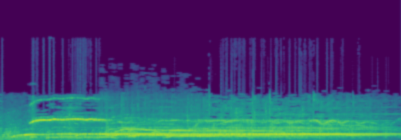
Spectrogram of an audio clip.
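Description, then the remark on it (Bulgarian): A large crowd of young voices, students gathered on the sidewalk outside a school, cheers and shouts together to welcome their school principal with ovations, with overlapping high-pitched whoops and yells held loud and steady throughout. “И приеха с овации и възгласи своята директорка.”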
